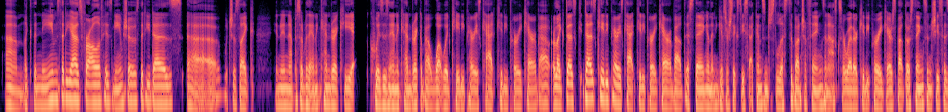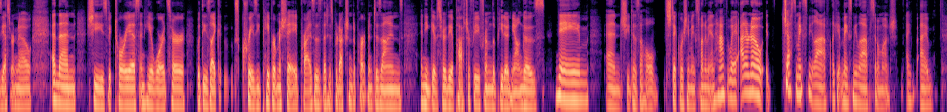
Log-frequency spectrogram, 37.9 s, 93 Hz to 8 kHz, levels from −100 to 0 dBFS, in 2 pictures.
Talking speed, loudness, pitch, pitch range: 230 wpm, -19 LUFS, 125 Hz, 115-145 Hz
